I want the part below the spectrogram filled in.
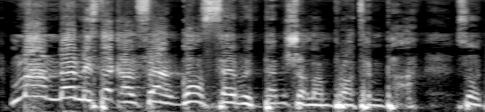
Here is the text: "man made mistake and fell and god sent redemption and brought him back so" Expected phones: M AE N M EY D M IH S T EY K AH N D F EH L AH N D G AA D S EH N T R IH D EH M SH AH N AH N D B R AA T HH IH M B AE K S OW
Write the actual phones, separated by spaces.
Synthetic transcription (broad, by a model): M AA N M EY M IH S T EY K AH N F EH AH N G AA D S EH T R IH D EH M SH AH N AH N B R AA T HH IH M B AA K S OW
